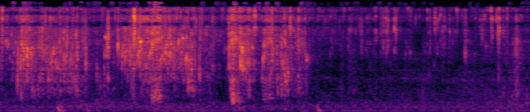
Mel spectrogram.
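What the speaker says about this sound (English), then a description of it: "And I'm gonna use this whole thing of chicken broth." Chicken broth poured from a carton into a pot of great northern beans, a close splashing trickle that fades after about two seconds into quiet drips.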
